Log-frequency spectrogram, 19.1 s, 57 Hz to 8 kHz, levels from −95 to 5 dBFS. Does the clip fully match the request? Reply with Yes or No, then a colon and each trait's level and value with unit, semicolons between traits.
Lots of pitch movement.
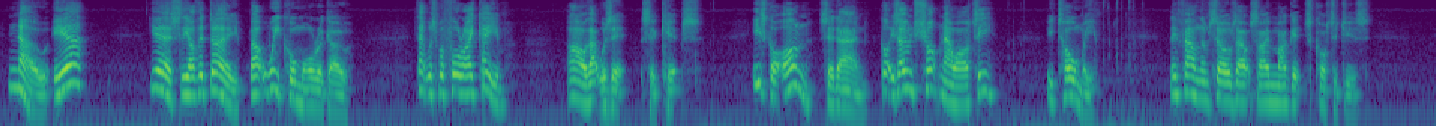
Yes: wide, 8.1 semitones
